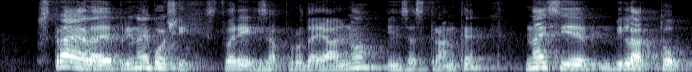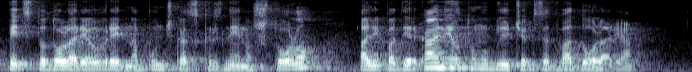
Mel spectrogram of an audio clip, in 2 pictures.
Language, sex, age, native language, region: Slovenian, male, 50-59, Slovenian, Savinja region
